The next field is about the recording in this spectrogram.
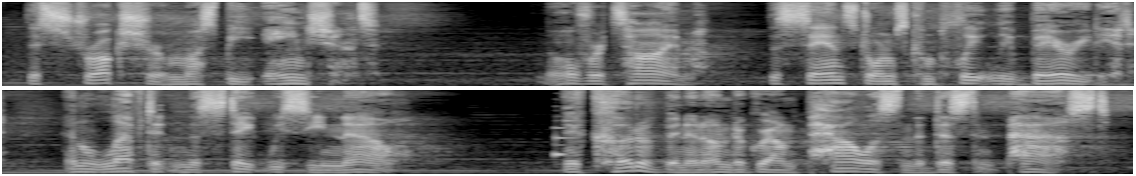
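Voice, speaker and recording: An actor voicing an aloof, analytical male scholar in a video game, speaking in a calm, measured and dry way. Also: lowish voice, close to an everyday voice. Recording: game audio with reverb and faint music.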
